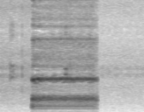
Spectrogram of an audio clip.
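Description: A flat, steady buzzer sound effect lasting about one second. It starts abruptly about half a second in and cuts off suddenly.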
